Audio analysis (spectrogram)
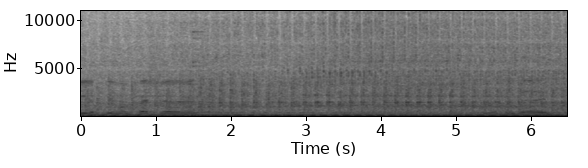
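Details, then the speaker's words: Car with repeated fuel-system faults (excess then low pressure, a pump running backwards, debris in the injectors): lumpy, uneven idle with a stumbling low beat that never settles; misfire from a clogged fuel injector. "all right guys so I've been battling this fuel issue and I mean I been having it too much fuel pressure and then I fixed that and then now it's misfiring and all sorts of stuff"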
